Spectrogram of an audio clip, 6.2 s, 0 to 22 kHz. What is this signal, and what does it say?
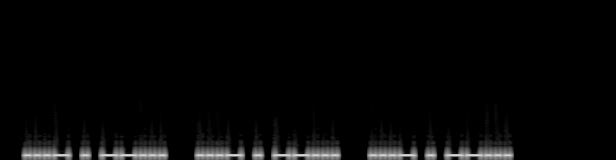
Morse code, heard as a keyed tone, about 25 wpm, 700 Hz. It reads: VE7 VE7 VE7
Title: Callsign Prefixes for Top 25 DXCC - Repeated 3x - 25wpm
